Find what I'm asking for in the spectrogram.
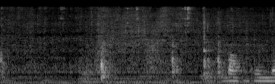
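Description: Fried dried fish being stirred into a brinjal curry in a pan, with a soft continuous sizzle under scraping spoon strokes and a few sharper scrapes and knocks near the end.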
